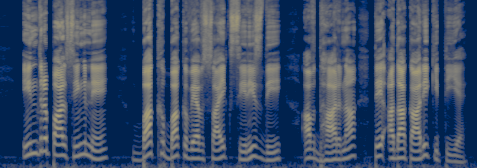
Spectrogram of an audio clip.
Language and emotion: Dogri, neutral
